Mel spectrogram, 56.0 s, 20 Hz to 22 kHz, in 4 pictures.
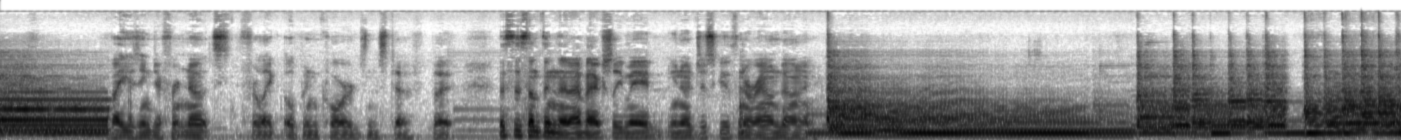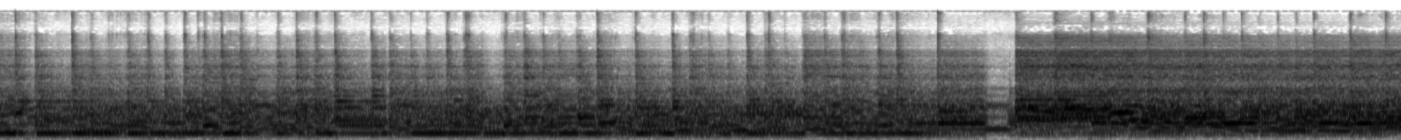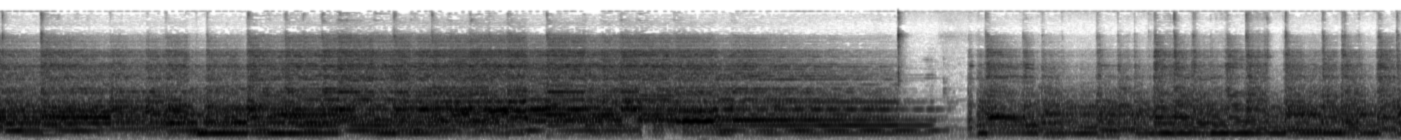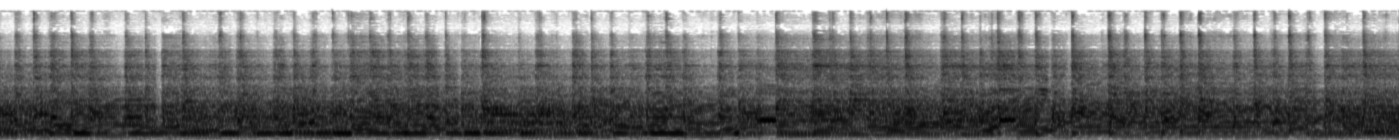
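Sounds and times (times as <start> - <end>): electric guitar ringing chords: 0.0 - 1.2, 4.4 - 5.8, 7.4 - 56.0.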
